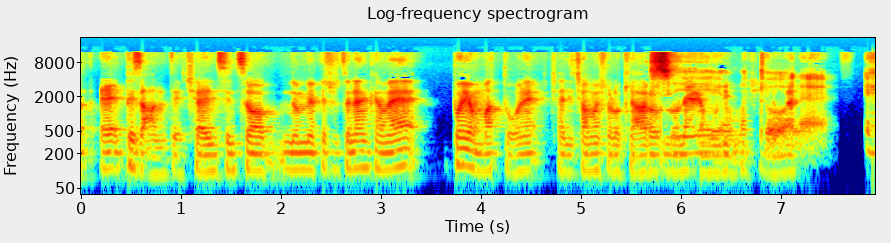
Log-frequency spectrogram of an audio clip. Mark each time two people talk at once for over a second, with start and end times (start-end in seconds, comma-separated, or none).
5.7-7.3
